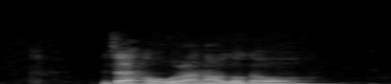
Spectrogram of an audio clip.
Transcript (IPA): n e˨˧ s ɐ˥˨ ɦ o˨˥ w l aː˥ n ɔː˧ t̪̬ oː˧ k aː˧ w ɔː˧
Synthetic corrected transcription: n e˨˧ t͡s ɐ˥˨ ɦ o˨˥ w l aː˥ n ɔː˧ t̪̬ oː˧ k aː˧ w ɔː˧

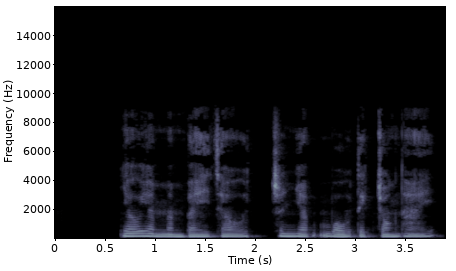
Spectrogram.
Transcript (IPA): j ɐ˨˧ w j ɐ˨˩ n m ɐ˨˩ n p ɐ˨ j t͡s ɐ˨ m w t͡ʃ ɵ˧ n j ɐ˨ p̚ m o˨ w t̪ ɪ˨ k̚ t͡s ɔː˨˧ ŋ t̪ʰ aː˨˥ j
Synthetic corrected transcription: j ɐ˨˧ w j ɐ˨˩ n m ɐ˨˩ n p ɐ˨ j t͡s ɐ˨ w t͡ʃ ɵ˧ n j ɐ˨ p̚ m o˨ w t̪ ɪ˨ k̚ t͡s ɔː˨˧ ŋ t̪ʰ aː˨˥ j

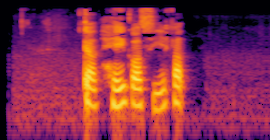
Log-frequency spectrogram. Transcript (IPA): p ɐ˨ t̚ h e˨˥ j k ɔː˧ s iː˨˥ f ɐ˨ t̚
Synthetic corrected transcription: k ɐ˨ t̚ h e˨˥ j k ɔː˧ s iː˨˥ f ɐ˥ t̚

